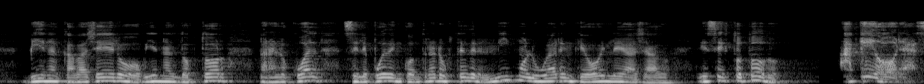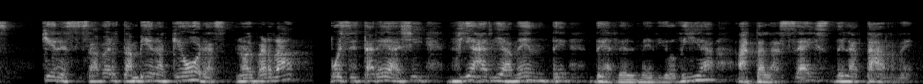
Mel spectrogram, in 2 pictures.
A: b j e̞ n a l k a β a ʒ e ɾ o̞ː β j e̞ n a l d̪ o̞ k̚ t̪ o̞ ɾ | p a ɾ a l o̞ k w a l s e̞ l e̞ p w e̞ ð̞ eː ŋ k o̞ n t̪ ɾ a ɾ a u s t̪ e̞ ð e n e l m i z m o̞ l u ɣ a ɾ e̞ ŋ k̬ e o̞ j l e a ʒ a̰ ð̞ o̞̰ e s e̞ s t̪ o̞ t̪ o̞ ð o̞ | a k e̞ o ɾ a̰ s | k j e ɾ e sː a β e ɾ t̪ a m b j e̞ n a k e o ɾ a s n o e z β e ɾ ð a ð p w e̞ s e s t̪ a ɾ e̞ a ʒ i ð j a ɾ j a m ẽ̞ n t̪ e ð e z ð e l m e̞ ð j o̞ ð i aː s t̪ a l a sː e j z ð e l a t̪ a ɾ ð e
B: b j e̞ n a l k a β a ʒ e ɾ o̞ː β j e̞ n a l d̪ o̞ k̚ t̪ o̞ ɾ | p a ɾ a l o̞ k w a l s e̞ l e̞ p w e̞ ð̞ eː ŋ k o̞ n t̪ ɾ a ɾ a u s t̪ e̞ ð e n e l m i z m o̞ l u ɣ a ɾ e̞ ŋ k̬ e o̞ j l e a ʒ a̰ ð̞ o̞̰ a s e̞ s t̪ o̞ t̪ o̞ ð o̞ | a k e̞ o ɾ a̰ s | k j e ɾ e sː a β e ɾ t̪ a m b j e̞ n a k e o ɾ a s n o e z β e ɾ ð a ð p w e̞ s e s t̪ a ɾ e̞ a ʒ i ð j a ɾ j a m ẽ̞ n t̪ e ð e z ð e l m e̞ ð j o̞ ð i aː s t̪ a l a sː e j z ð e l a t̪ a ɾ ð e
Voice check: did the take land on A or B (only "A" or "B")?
A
